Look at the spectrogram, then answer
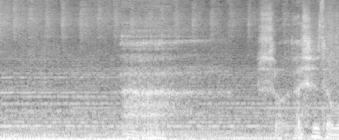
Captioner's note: scottish accent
